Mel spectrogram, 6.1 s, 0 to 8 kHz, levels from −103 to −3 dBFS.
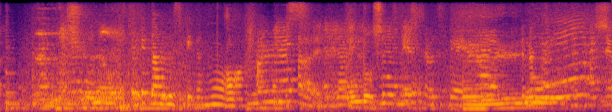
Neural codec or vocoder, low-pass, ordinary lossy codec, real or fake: codec, 16 kHz, 1 kbps, X-Codec, HuBERT features, trained on balanced general audio; 7.2 kHz; none; fake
